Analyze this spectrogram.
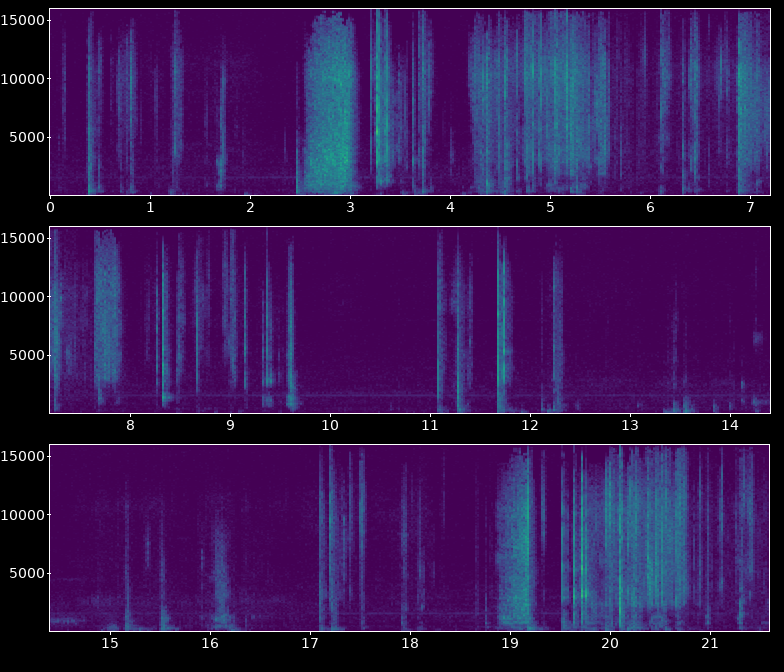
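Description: Hands handling sealed cardboard trading-card boxes and tearing and scrunching off their plastic shrink-wrap. There are loud bursts of crinkling and rustling about three, five and twenty seconds in, with scattered taps and knocks of cardboard in between.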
